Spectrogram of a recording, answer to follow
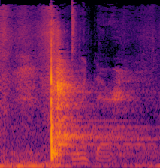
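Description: A single sledgehammer blow on a washing machine's stainless steel basket, about two-thirds of a second in, with a metallic ringing that dies away over about a second. The blow is struck to break out the basket's crimped-on plastic bottom.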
